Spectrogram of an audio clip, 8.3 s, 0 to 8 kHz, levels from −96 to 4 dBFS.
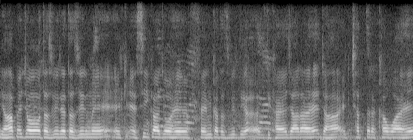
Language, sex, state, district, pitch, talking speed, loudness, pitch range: Hindi, male, Punjab, Fazilka, 175 Hz, 190 wpm, -17 LUFS, 170-180 Hz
